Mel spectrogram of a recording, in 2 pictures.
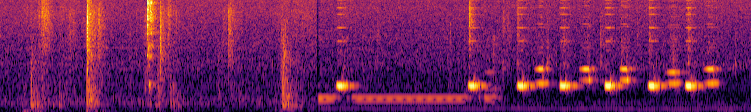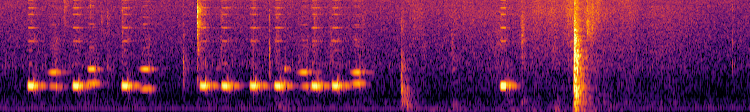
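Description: A phone handset's dial tone for about two seconds, then a long run of short keypad beeps as a number is dialled, with a low hum on the line under them. A few knocks come before the dial tone, and a single loud knock near the end.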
